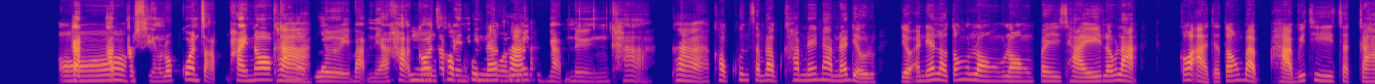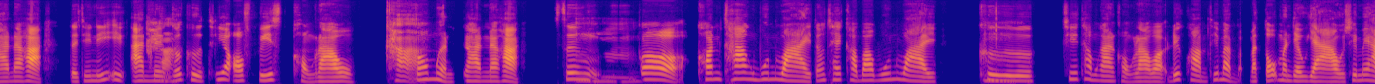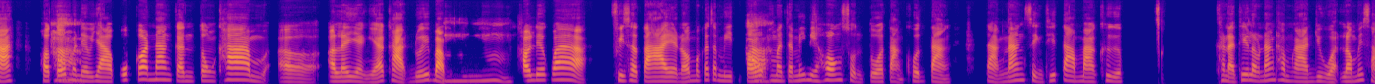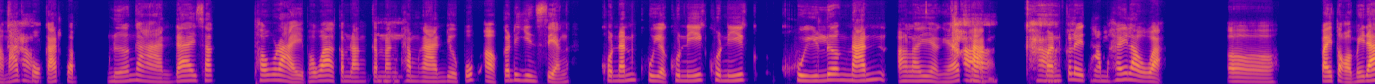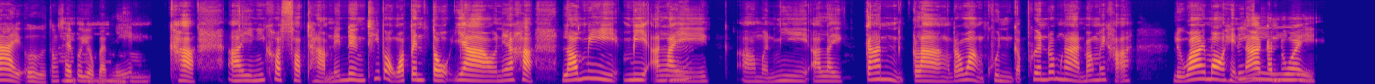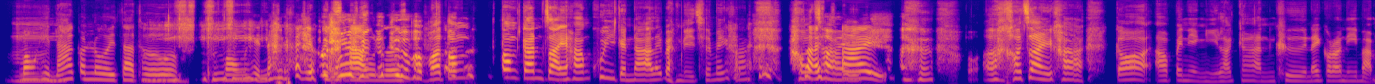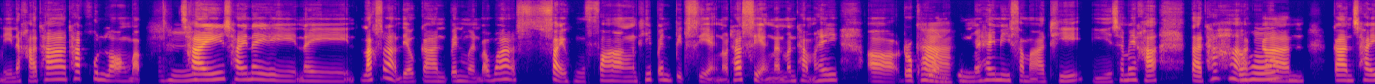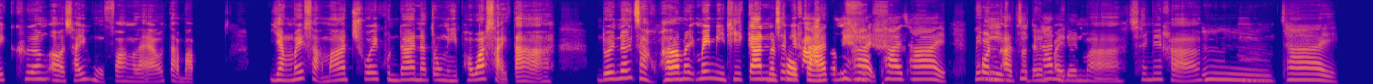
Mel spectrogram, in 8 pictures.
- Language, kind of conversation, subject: Thai, advice, สภาพแวดล้อมที่บ้านหรือที่ออฟฟิศทำให้คุณโฟกัสไม่ได้อย่างไร?
- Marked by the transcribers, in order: tapping; drawn out: "อืม"; tsk; other background noise; laughing while speaking: "อืม ก็คือ ก็คือแบบว่าต้อง ต้องกลั้นใจห้ามคุยกันนะ อะไรแบบนี้ใช่ไหมคะ เข้าใจ เอ่อ เข้าใจค่ะ"; laughing while speaking: "หน้ากันยาว ๆ เลย"; laugh; laughing while speaking: "ใช่ ๆ"; laughing while speaking: "จะมี"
